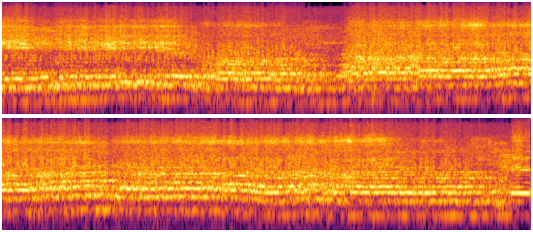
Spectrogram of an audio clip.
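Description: Orthodox church chant: long, slow held notes that bend gently in pitch, with a short break for breath about three and a half seconds in. Loud.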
